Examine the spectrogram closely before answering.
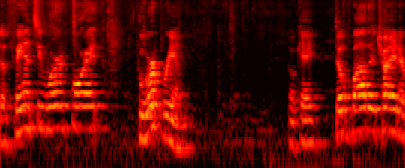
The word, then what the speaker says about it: puerperium: There's a fancy word for it, puerperium.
